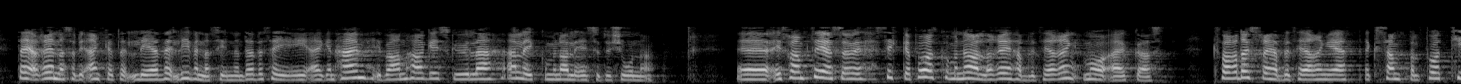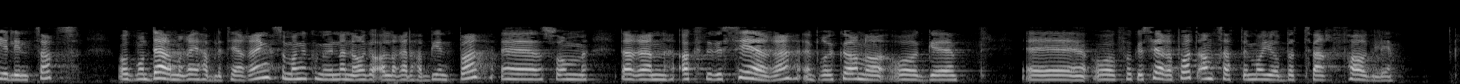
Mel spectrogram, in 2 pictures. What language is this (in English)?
Norwegian Nynorsk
